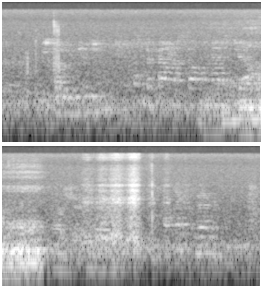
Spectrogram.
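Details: Boxer dog snoring so much like a human it could pass for a sleeping person: low, rattling snore on a drawn-in breath, rising mid-clip over a quiet room; dog snoring.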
